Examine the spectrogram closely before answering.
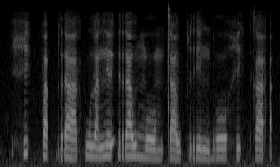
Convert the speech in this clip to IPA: hi˥˩t̚pa˨˩p̚raː˩˦kwɯ˩˦a̯ ne˥˩ʔra˥˩wmoː˨˩m ta˩˦wpri˨˩nboː˧ hi˥˩t̚ka˦˥ʔ

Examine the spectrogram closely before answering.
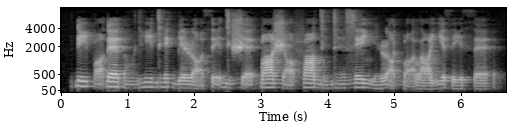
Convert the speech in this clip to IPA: ɗi˧bɑ̰˧ɗɛ˧ ɗɑ̤˩ɡʱi˧dʱe˧ɡ͡be˩ ɭɑ̰˩θḛ˥ di̤˧ʒɛ̰˥ɡ͡bɑ˥ ʒɑ̰˥ fɑ˥de̤˧ dʱɛ̤˧ zɪ˥ʎe̤˧ ɭɑ̰˥ɡ͡bɑ̰˧ lˠɑ˩ʎɪ˧θi˩θɛ˩ʔ

